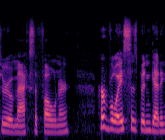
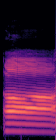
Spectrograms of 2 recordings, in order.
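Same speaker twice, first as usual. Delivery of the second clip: ordinary delivery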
